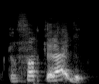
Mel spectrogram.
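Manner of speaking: loud, high-pitched indignant question; indignant protest. Retold or imitated. Stopped passenger reacts to "we got him", indignant. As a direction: retell it as an outraged protest.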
